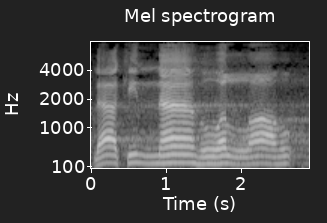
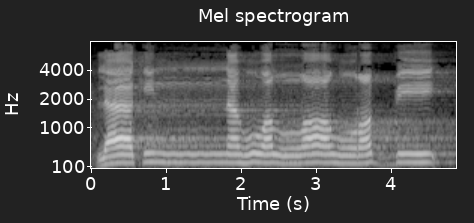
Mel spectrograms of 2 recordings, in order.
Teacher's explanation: يعني بتشديد النون مع الفتحة · Shown in: second take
